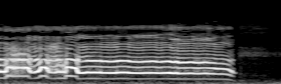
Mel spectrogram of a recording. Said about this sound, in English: That's my scream of, like, frustration because I don't understand how the fuck we truly believe this guy is legit.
